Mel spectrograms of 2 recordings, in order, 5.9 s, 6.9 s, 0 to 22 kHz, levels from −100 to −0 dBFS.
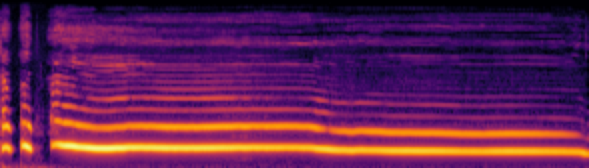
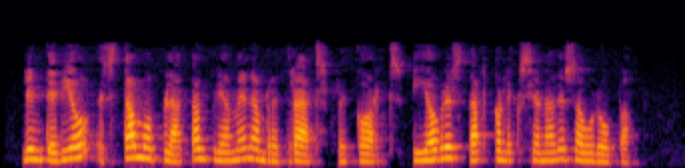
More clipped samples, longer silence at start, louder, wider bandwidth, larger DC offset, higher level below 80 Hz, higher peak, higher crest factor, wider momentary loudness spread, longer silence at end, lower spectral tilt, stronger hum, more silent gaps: neither; second, 0 s vs 0.2 s; first, -12 LUFS vs -22 LUFS; first, 11.5 kHz vs 7.4 kHz; neither; about the same, -66 dBFS vs -68 dBFS; about the same, 0 dBFS vs -2 dBFS; second, 10 dB vs 20 dB; about the same, 11 LU vs 11 LU; second, 0 s vs 0.6 s; second, -2.5 dB/octave vs -7.5 dB/octave; neither; neither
